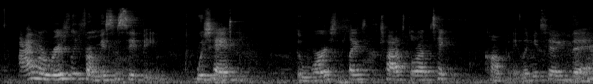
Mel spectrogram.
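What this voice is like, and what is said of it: Mississippi Southern US accent. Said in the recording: “I'm originally from Mississippi ... You probably can't tell by my accent.”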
